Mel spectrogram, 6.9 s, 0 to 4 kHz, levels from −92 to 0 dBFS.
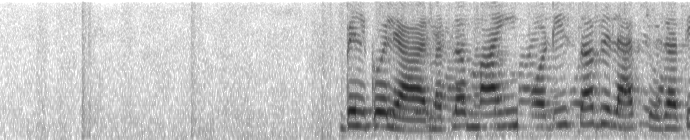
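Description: Right through the clip there's echo with no canceller: a thinner copy of the speech trails about 14 dB down, roughly 0.4 s late, from the far loudspeaker leaking back.

The pauses at 0.0–0.82, 0.92–1.92, 2.02–3.22 and 3.32–3.40 s turn flat and featureless, about 3 dB quieter (about 1 dB in the last), likely comfort noise in place of the background.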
